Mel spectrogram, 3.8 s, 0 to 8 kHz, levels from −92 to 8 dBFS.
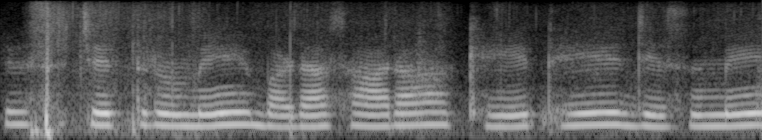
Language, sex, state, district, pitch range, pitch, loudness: Hindi, female, Haryana, Rohtak, 205-225 Hz, 215 Hz, -20 LUFS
